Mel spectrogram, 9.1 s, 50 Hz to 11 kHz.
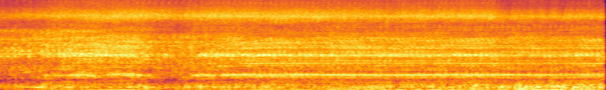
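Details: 2008 Ford Focus 1.6 automatic, 110,000 km, held at 1500 rpm: light rapid double tap about three times a second over the engine; likely piston pin knock, fix requires engine overhaul (replace pistons and pins, possibly machining).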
